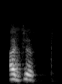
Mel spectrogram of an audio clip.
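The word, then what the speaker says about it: adjust: जैसे हम लोग जाते हैं ट्रेन में तो हम लोग बोलते हैं एडजस्ट हो जाइए, नहीं एडजस्ट नहीं बोलेंगे, एडजस्ट एडजस्ट बोलेंगे, डी साइलेंट हो जाएगा वहाँ पे।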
